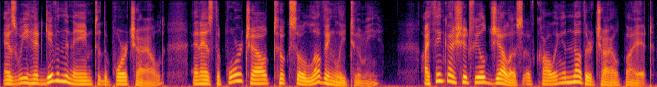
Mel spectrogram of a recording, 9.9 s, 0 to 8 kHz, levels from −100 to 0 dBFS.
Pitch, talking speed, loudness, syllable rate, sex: 130 Hz, 195 wpm, -17 LUFS, 4.5 syllables/s, male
